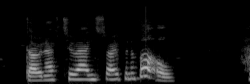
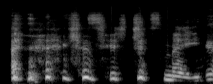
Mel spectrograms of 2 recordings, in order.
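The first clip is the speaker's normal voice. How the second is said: laughing; 2 semitones higher, much slower than usual. Real, not acted. Laughing self-mockery.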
